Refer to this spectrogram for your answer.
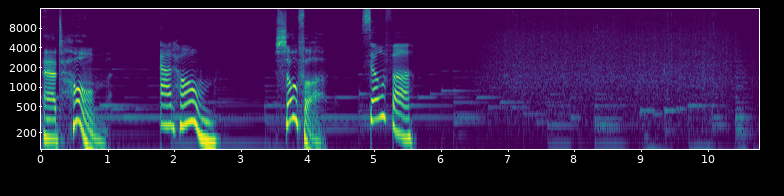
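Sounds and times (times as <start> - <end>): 
speech: 0.0 - 1.1, 1.8 - 2.8, 3.5 - 5.7
steady rain falling: 6.4 - 10.7.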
